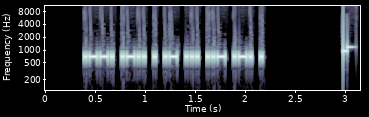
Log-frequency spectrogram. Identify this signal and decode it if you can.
Morse code, heard as a keyed tone, about 41 wpm, 700 Hz. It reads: PLEASURE
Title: Sentences from Top 1600 Words - New Word Drill Alt - 45wpm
